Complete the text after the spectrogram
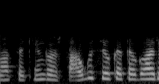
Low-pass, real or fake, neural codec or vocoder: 3.6 kHz; fake; vocoder, 44.1 kHz, 128 mel bands every 256 samples, BigVGAN v2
